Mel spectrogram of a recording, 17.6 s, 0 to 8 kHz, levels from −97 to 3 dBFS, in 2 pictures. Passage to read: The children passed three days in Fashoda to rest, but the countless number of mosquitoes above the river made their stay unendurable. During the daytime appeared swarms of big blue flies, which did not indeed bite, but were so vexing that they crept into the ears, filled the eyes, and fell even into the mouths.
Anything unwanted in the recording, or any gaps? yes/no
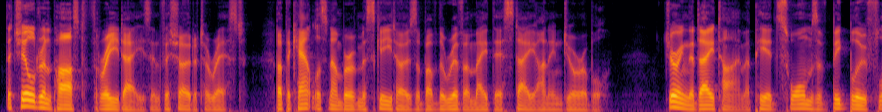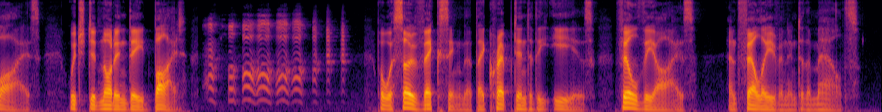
yes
